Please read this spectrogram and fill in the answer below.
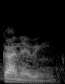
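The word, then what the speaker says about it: Cynefin: voy a utilizar el marco cane bing se pronuncia así porque es una palabra galesa que lo que intenta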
